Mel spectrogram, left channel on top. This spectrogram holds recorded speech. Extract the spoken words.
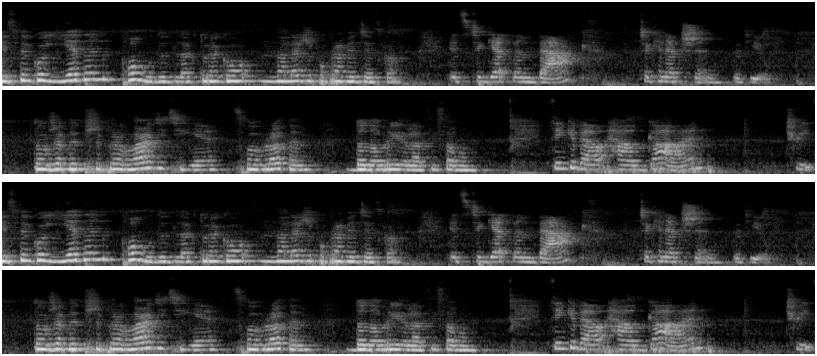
tylko jeden powód, dla którego należy poprawiać dziecko. It's to get them back to connection with you. To, żeby przyprowadzić je z powrotem do dobrej relacji z Tobą. Think about how God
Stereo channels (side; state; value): both; identical; correlation 1.00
